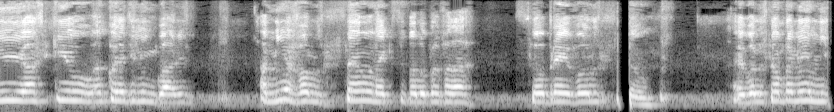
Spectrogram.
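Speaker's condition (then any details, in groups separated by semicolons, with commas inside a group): Cerebral palsy; uses wheelchair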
